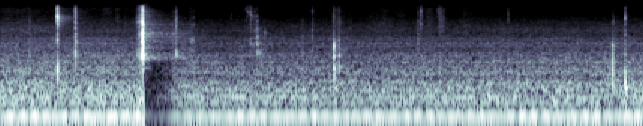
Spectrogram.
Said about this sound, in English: I am going to round the corners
